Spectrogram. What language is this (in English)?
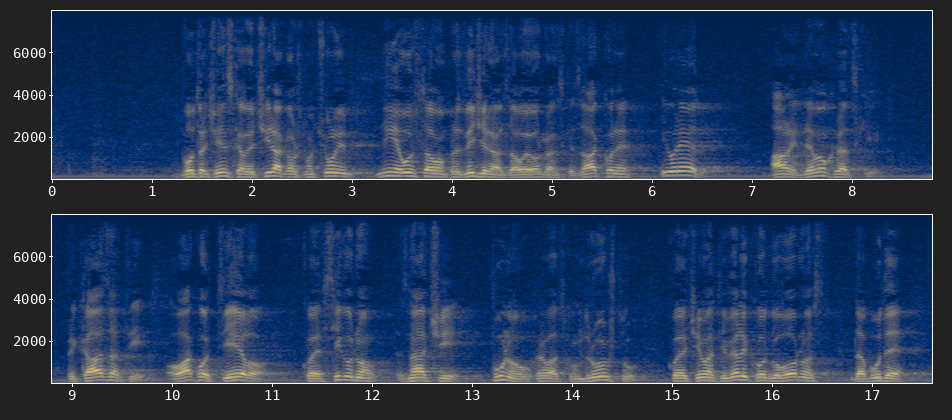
Croatian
